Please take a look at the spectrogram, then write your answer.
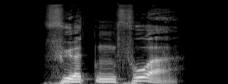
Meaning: inflection of vorführen: 1. first/third-person plural preterite 2. first/third-person plural subjunctive II
- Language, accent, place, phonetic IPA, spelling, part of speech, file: German, Germany, Berlin, [ˌfyːɐ̯tn̩ ˈfoːɐ̯], führten vor, verb, De-führten vor.ogg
